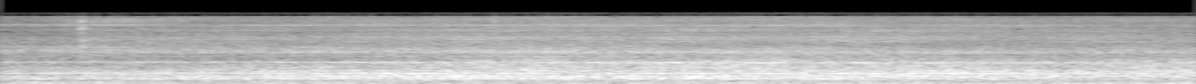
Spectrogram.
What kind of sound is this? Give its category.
Soundscapes > Urban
